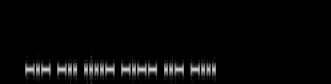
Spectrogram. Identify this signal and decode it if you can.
Morse code, heard as a keyed tone, about 54 wpm, 700 Hz. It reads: KD4YUB
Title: Speed Racing - USA 2x3 Call Signs 45wpm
